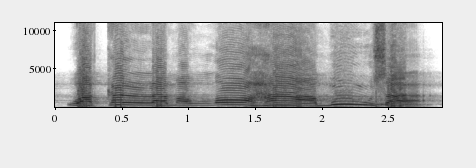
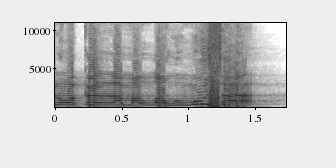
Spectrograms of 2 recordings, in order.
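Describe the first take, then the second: First: The word before Musa ends in an a vowel. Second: The word before Musa ends in a u vowel. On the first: God is the one spoken to. The speaker calls it wrong. "hu-nya doma diganti dengan ha" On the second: God is the one who speaks. The speaker calls it right. "Harokatnya itu doma"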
